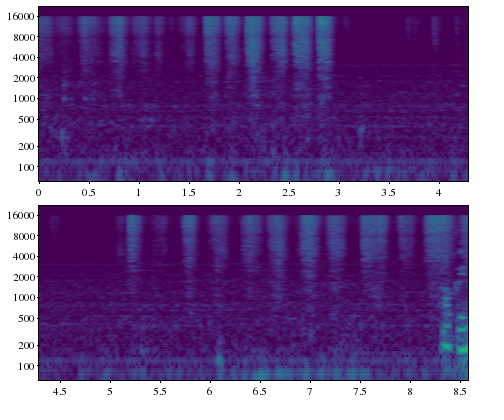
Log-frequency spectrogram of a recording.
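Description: Paintbrush scrubbing acrylic paint onto a stretched canvas in short, quick, scratchy strokes. The strokes come in two runs with a quiet pause of about two seconds between them.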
